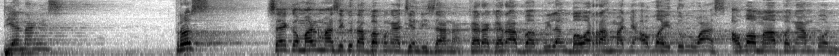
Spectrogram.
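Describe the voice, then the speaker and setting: A man with a Javanese accent delivers a comic sermon in a high, bright voice, shifting from quiet storytelling to sudden shouted punchlines. His voice rings through a large hall with a long, echoing reverb. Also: steady tone, brisk. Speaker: preacher. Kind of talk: humorous sermon.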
